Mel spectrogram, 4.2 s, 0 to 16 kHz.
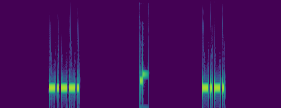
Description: Morse code, heard as a keyed tone, about 39 wpm, 700 Hz. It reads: <KN> C
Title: Single Character (Letter:Number:Punctuation:Prosign) Alt 40wpm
